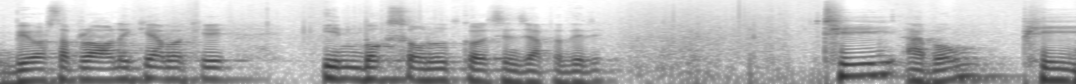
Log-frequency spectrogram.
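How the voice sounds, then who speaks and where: A man's voice: mid-range voice, mellow. A man with a Bengali accent teaching English pronunciation, drilling words one by one and having viewers repeat after him, over faint background noise. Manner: addresses viewers again and again. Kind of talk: YouTube language lesson.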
